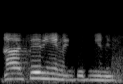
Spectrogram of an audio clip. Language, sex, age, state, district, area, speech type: Tamil, female, 18-30, Tamil Nadu, Sivaganga, rural, conversation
